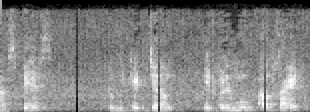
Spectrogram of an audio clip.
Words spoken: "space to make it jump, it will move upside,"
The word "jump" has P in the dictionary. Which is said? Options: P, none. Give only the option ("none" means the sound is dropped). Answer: none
